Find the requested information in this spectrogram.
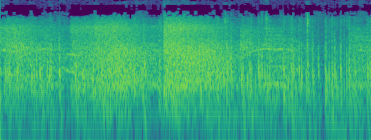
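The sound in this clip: Gunfire in a radio western shootout as outlaws attack a stagecoach: dense, loud, continuous cracking bursts run throughout, with a few sharper reports standing out.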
